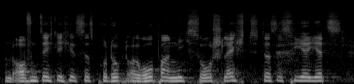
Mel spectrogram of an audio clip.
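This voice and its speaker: A man's voice: fairly high pitch, flat delivery, fairly quick, darkish tone, slight background noise. A middle-aged man speaking on a stage panel into a handheld microphone, explaining his views with confidence and personal anecdotes. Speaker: panelist, advertising expert. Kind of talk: panel discussion. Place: stage of a lecture hall.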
